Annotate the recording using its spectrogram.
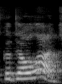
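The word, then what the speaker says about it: גדולה: And for big in the feminine is gdola.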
